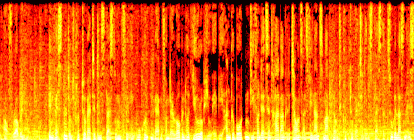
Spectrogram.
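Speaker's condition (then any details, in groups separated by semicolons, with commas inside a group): No condition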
